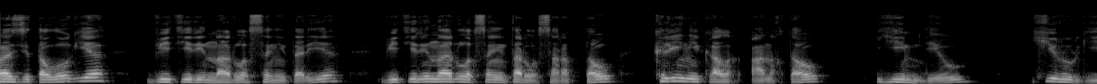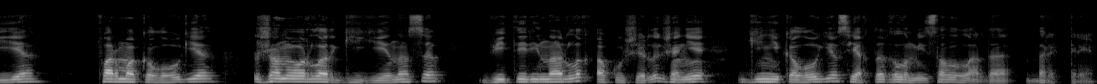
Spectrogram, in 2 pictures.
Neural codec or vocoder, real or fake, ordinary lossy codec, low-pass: none; real; none; none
